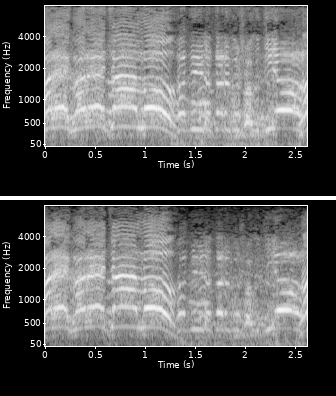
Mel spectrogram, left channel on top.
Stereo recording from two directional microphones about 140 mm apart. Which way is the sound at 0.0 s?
5° left (ahead or behind).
